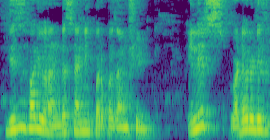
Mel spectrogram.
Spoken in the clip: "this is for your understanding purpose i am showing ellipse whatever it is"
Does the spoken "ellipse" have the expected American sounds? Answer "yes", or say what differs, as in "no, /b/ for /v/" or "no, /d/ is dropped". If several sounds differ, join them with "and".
no, /p/ is dropped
